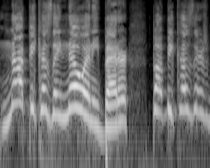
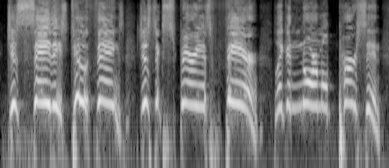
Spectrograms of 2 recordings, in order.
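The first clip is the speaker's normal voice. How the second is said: ranting shout; 6 semitones higher than usual. Real, not acted. Ranting to Michael about his brother, shouting. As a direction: shout it like you've had enough.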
